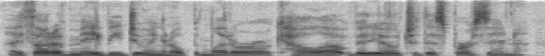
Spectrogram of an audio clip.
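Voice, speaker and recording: A woman recording a casual, rambling audio log monologue in a hesitant, halting way that trails off between phrases. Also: mid-range voice, level tone, mellow, no room sound.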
